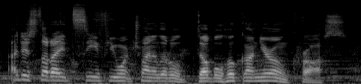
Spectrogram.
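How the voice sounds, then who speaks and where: Man playing sardonic high-pitched crook with swooping delivery. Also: animated, normal speed, faint music behind, lightly acted. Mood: sneering, suspicious. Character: sneering suspicious crook accomplice, needling his partner. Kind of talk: radio play acting.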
